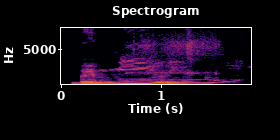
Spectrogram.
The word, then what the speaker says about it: vermilion: help you a lot stressing on the meal except the stress is in meal so that's the the the syllable you have to stretch more to sound more american vermilion okay and you can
